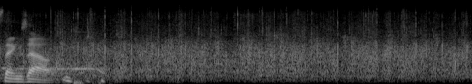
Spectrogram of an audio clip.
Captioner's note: cheers and applause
